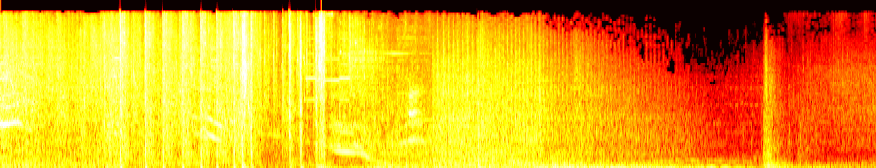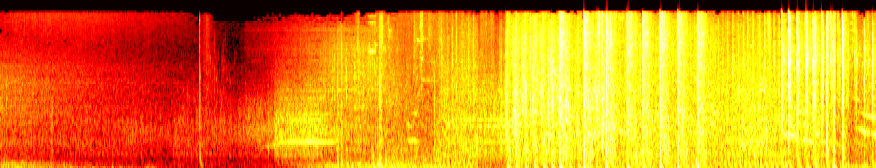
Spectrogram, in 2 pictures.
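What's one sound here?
Gunfire rattles in rapid bursts.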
